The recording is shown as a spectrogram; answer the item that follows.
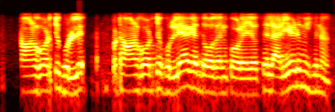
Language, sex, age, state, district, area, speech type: Punjabi, male, 18-30, Punjab, Pathankot, rural, conversation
